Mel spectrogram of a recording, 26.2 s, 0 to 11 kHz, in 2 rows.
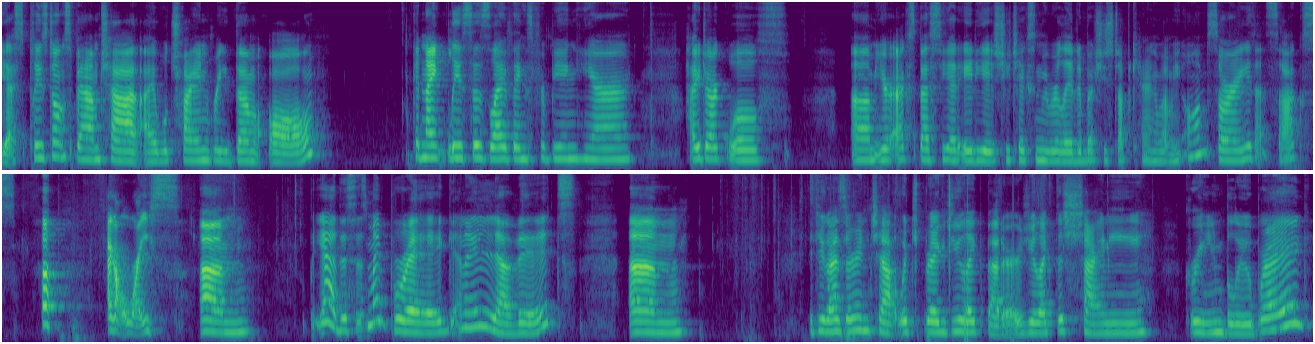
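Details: Vocal tic from Tourette syndrome in a 26-year-old woman: a repeated phrase tic.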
